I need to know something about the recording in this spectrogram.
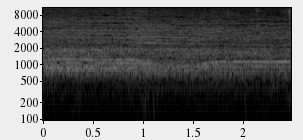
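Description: Distant amplified sound from a far-off public-address loudspeaker, thin and muffled, with a held pitched voice or music line drawn out across the two seconds.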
